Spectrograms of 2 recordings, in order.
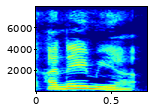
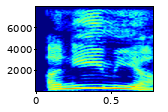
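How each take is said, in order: First: अनेमिया with an ay sound in the middle; common mispronunciation. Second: अनीमिया with a long ee in the middle; correct pronunciation. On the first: Teacher quoting how we misread it, ay-sound अनेमिया. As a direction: say अनेमिया, NAY instead of NEE. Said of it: "हम लोग इसको क्या पढ़ते हैं". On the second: Teacher showing students the right word, careful long-ee अनीमिया. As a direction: say अनीमिया, stretching the NEE. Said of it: "ये अनेमिया नहीं है बल्कि अनीमिया". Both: Shown as a demonstration.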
